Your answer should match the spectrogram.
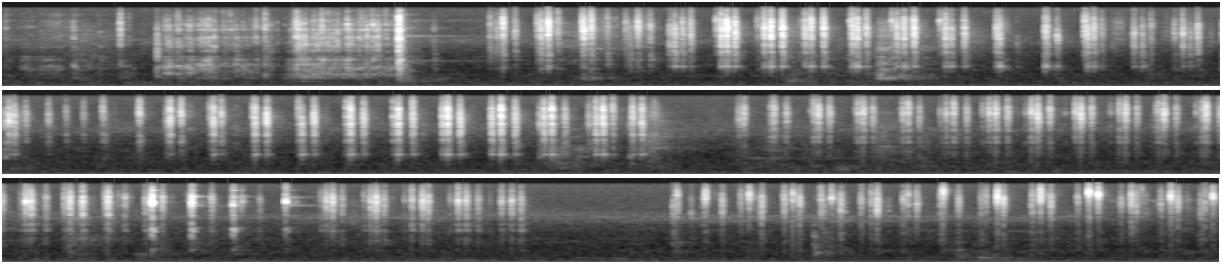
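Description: Long fingernails tapping rapidly on vintage rotary telephones, on the dial and the black body and handset, many sharp clicks a second. There is a brief scraping in the first two seconds, and short pauses in the tapping about halfway through and again near the end.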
